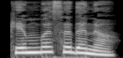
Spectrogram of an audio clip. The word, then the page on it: ಕೆಂಬಸದನ: kannada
